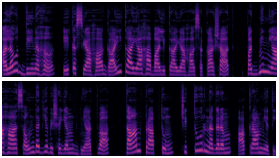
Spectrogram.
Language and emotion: Sanskrit, neutral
